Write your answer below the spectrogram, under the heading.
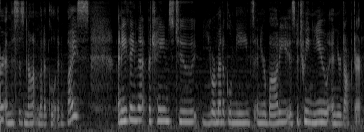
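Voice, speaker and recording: A young woman with a congested voice, giving an online singing lesson as a voice teacher in a clear, instructive way. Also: fairly high pitch. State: congested from a cold.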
